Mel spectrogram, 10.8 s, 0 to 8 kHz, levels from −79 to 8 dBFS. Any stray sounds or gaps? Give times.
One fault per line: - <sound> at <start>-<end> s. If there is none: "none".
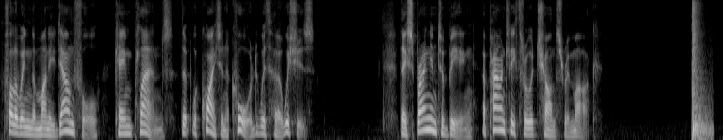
- thud at 10.4-10.7 s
